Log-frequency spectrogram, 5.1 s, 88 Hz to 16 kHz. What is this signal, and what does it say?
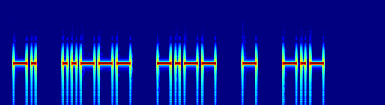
Morse code, heard as a keyed tone, about 20 wpm, 700 Hz. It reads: N 2 Y T K
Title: 207 Lesson 33g - Letter j - Call Signs 20wpm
